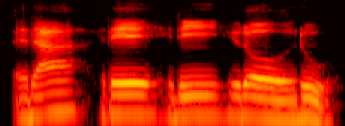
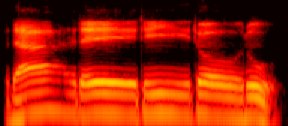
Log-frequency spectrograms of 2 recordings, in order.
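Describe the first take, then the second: First: The R is a soft, light single tap. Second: The R is a soft, light single tap.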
